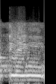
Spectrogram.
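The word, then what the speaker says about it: क्लीं: तो इसका उच्चारण होगा क्लिंग गह, पीछे गह की ध्वनि निकलेगी, क्लिंग क्लिंग क्लिंग।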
